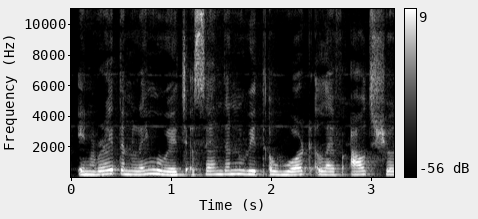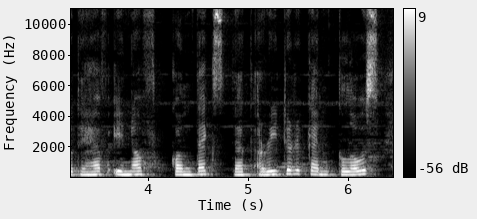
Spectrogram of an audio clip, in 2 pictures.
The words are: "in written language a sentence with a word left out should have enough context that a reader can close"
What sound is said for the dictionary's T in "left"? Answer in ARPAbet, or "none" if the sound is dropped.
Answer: none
